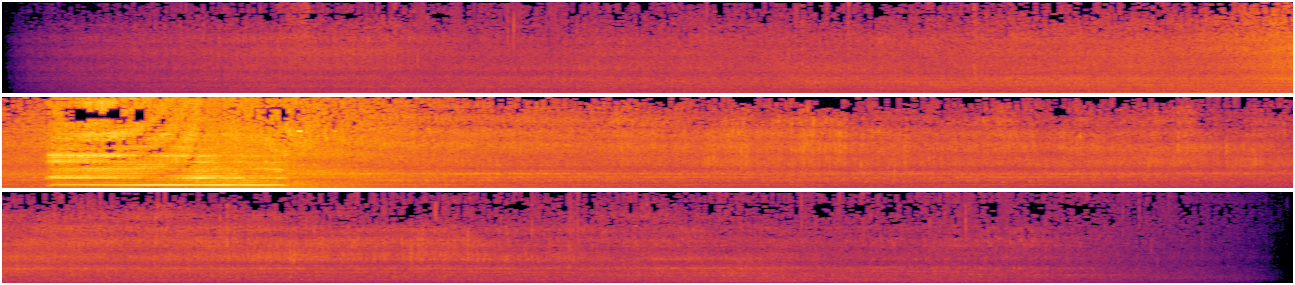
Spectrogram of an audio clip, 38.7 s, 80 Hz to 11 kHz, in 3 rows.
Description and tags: Henkilöauto, vanha, ohi, äänimerkki, auton torvi / An old car passing by, horn honking, Ford Tudor Sedan A/2629, a 1928 model
Ford Tudor Sedan A/2629, vm 1928. Lähestyy asfaltilla, rauhallinen ohiajo, pitkähkö äänimerkki kohdalla, doppler.
(34 hv, 3,28 l/cm3).
Paikka/Place: Suomi / Finland / Pusula
Aika/Date: 22.10.1981
Auto, Autoilu, Car-horn, Cars, Doppler, Field-Recording, Finland, Finnish-Broadcasting-Company, Motoring, Tehosteet, Yle, Yleisradio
